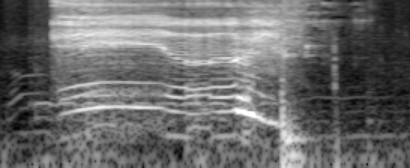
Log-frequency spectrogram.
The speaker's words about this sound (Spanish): El anuncio típico en el que el niño tira el bote de mermelada y aparece la madre diciendo, ¿y ahora cómo solucionamos esto? ¿no?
